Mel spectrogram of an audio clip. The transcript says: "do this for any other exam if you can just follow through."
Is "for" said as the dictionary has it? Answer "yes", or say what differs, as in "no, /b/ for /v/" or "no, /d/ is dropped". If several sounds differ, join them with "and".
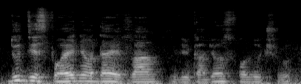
no, /p/ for /f/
